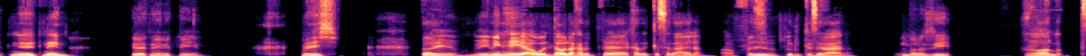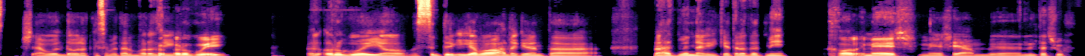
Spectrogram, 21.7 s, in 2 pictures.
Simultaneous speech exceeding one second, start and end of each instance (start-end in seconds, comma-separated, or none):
none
